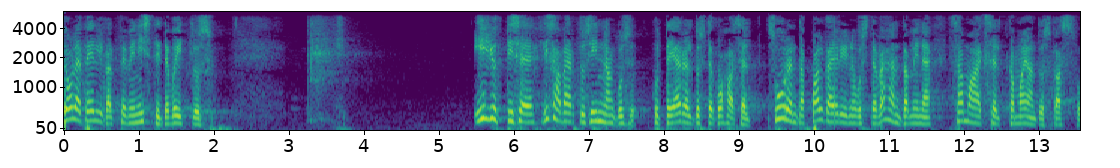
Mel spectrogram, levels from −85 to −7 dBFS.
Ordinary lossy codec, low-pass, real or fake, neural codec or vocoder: AAC, 32 kbps; 5.4 kHz; real; none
